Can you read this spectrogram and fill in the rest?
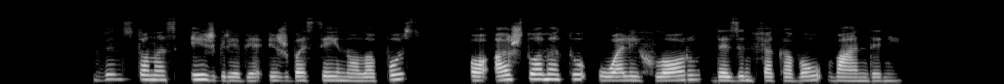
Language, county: Lithuanian, Alytus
